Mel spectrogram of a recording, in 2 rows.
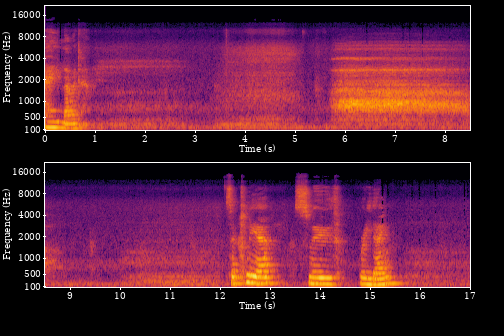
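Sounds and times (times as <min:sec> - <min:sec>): woman breathing: 0:00.8 - 0:13.5, 0:15.6 - 0:17.0.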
